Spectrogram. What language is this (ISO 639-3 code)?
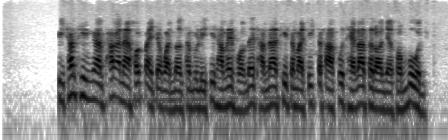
tha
